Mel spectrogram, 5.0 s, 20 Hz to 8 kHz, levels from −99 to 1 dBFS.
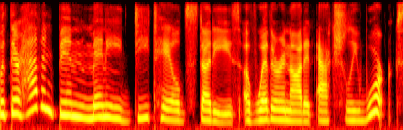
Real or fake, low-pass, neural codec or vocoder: real; 7.2 kHz; none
